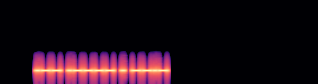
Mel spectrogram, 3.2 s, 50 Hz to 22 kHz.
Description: Morse code, heard as a keyed tone, about 44 wpm, 700 Hz. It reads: W1EQ
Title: Call Signs - 45wpm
